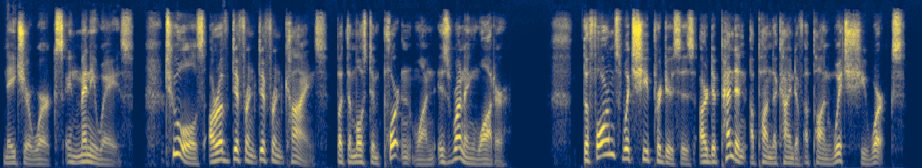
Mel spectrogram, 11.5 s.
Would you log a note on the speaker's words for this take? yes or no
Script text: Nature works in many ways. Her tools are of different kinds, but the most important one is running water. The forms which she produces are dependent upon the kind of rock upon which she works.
yes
